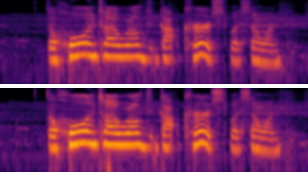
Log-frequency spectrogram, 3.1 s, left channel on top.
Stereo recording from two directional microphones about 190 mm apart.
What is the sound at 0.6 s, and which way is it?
Speech, 15° right (ahead or behind).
